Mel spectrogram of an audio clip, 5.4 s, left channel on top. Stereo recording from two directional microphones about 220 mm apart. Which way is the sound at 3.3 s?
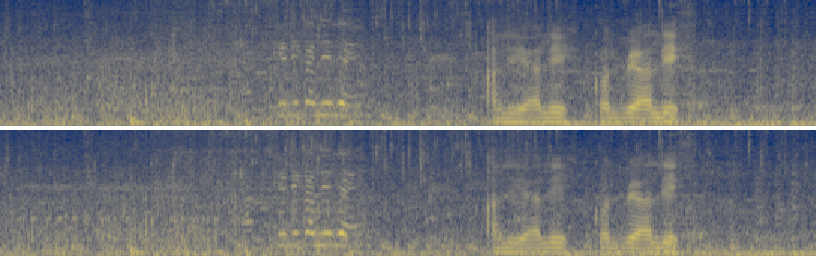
15° right (ahead or behind).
